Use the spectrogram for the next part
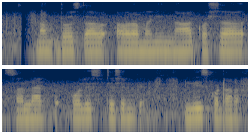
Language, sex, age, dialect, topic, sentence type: Kannada, male, 18-24, Northeastern, banking, statement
